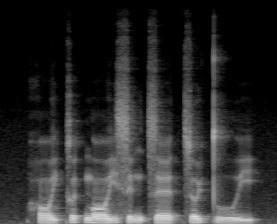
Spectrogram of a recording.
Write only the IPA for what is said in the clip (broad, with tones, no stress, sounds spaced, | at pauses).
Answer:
h ɔː˨˩ j k ɵ˥ t̚ n̪ ɔː˨˥ j s ɪ˨ ŋ t͡s ɛː˨ t̚ s ɵ˥ ɥ t̪ uː˨˩ j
